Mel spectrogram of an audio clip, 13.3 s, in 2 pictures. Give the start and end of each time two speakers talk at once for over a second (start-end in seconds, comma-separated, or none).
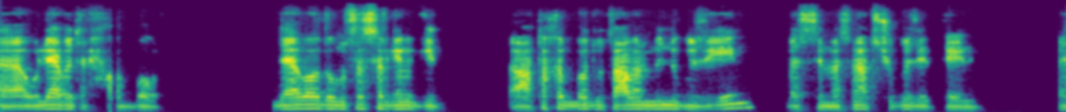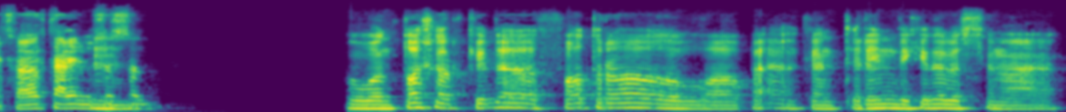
none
